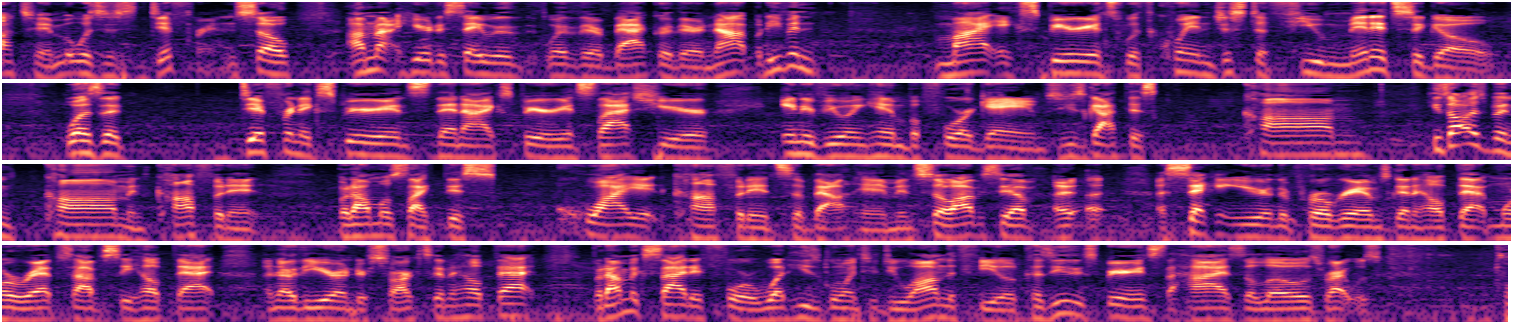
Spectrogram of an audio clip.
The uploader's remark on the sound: LIVE from Big 12 Football Media Days. Heartland College Sports is AT Big 12 Football Media Days.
